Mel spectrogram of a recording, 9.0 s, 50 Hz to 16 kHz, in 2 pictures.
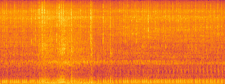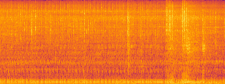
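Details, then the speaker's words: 1981 Yamaha XS650 twin, revived after years sitting, new fuel line, low front tire: settles into a steady even beat with light throttle blips, no misfire, popping or knocking; runs and rides. "hold on so but she runs she drives so next big purchase is tires and lights"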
